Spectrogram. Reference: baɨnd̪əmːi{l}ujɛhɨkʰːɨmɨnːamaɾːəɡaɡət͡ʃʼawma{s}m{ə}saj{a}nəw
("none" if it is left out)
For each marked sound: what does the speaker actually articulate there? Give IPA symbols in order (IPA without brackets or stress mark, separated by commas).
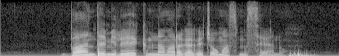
l, s, ə, a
